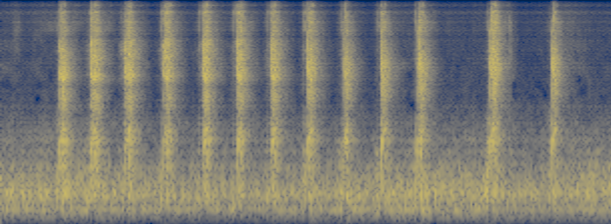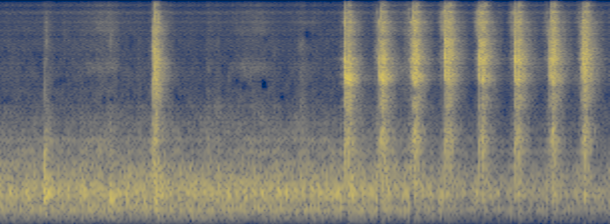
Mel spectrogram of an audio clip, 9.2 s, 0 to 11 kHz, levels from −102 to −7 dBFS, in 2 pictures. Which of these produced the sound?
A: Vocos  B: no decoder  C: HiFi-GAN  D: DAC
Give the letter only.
A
